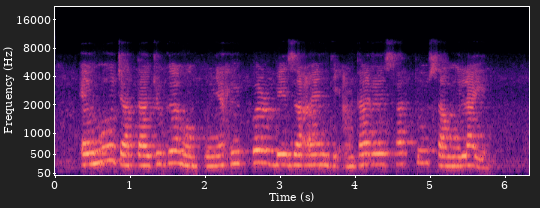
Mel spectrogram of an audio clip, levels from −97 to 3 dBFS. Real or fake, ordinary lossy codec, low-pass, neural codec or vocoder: real; Opus, 24 kbps; 7.2 kHz; none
